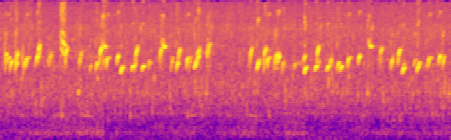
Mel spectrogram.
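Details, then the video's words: Goldfinch singing beside a waterfall with water drops: two bursts of rapid, tinkling, twittering notes, each lasting about two seconds and separated by a brief quieter gap, all high and sparkling. "in the waterfall stimulates goldfinch and water drops"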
